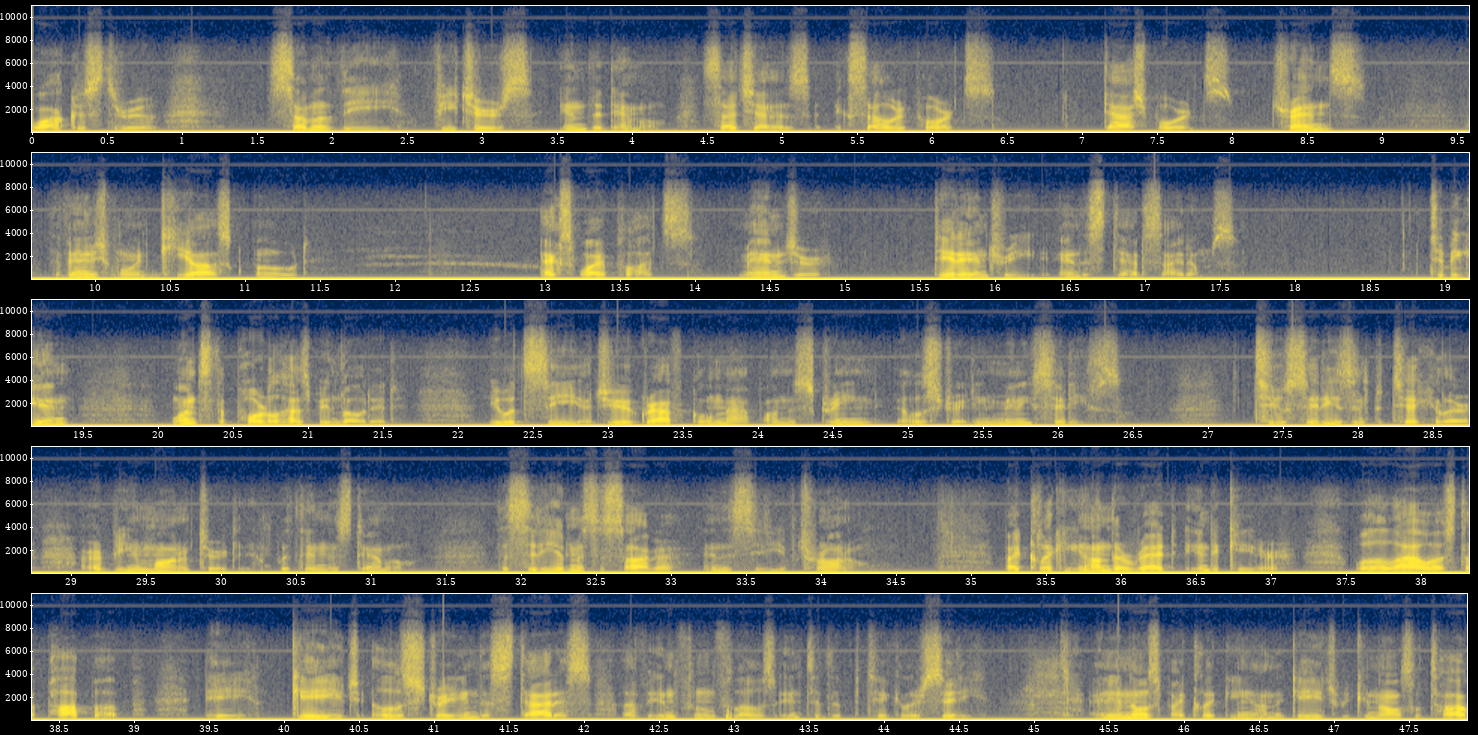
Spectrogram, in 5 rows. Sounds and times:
Speech: 0:00.0 - 0:00.9, 0:01.6 - 0:06.5, 0:07.1 - 0:08.9, 0:09.7 - 0:11.5, 0:13.0 - 0:14.9, 0:15.6 - 0:17.6, 0:18.9 - 0:19.5, 0:20.1 - 0:21.6, 0:22.2 - 0:26.5, 0:27.3 - 0:34.4, 0:35.2 - 0:44.7, 0:45.3 - 0:47.8.

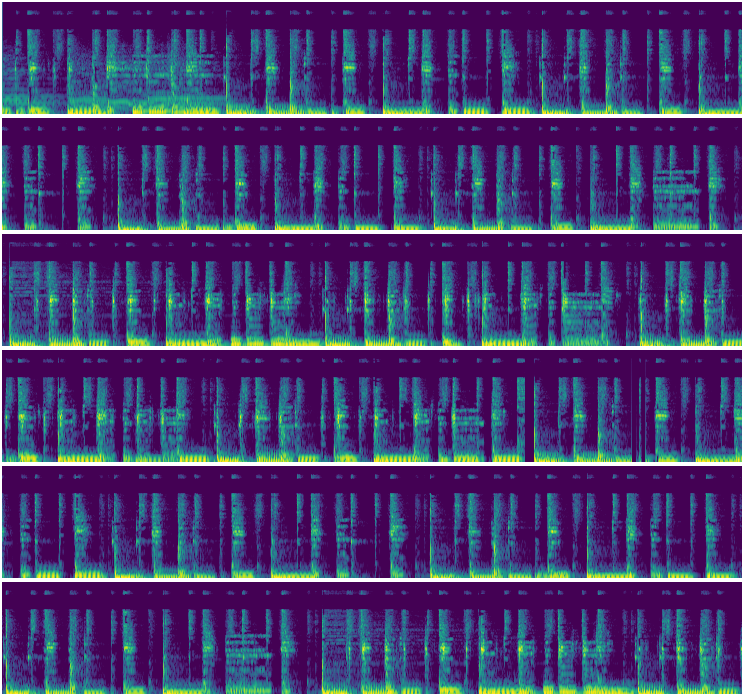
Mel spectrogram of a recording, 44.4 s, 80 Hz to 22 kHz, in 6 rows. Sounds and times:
Music: 0:00.0 - 0:44.4.

